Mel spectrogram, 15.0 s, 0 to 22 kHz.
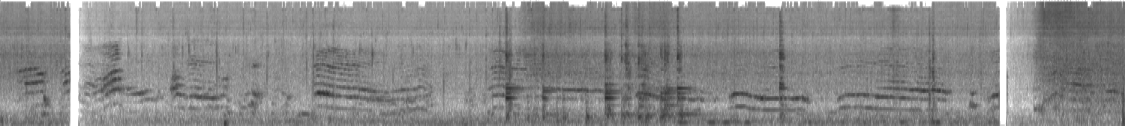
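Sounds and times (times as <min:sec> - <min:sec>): beans sizzling in a pan: 0:00.0 - 0:15.0
spatula clacking and scraping pan: 0:06.5 - 0:09.6, 0:10.3 - 0:10.8.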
